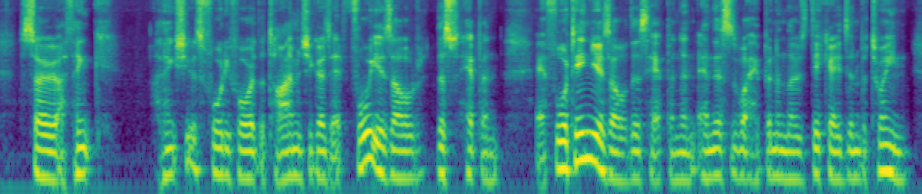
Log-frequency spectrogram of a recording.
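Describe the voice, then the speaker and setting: A man talks at a fairly quick pace in a plain, everyday voice, at a medium pitch with ordinary pitch variation. The background is quiet. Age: 40s. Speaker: author. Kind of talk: casual chat.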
